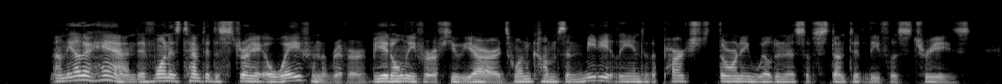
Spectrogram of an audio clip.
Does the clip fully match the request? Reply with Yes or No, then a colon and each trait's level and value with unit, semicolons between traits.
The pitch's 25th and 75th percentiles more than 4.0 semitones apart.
No: average, 3.4 semitones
